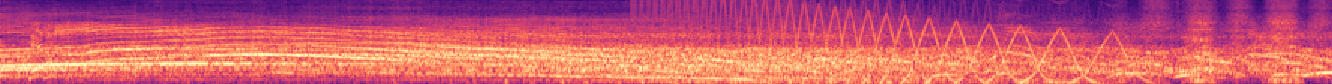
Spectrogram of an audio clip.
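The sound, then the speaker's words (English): A loud, dense crowd cheers and whoops for several seconds, many voices overlapping with rising and falling pitches; halfway through, the roar takes on a swirling, phased whooshing character. “Oh my gosh, the crowd's still here.”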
